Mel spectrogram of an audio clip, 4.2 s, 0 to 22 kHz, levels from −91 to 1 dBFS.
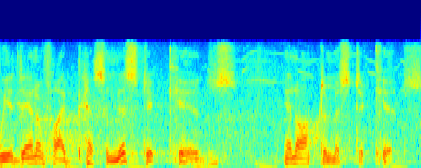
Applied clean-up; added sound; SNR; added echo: none; Waves, surf; 17 dB; none.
